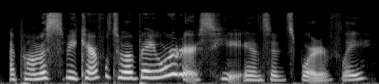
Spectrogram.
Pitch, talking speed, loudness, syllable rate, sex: 270 Hz, 175 wpm, -17 LUFS, 6.1 syllables/s, female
